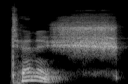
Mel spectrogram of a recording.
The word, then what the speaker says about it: tennis shoes: talk about tennis shoes we don't say tennis shoes the S is silent and you link to the next sound the sh sound in shoes so you hear tennish tennis shoes he was wearing Converse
